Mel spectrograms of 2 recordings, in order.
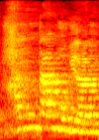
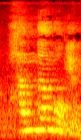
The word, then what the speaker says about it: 환단고기: 이게 발음 그게 일러두면 뜻을 여러분 잘 아시고 환이라는 거 환단고기도 있겠지만 진짜 원문을 살린다면 환단고기가 맞습니다.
